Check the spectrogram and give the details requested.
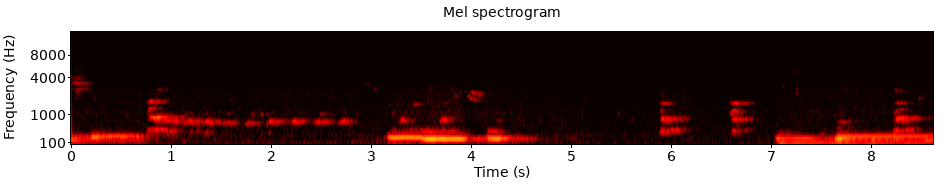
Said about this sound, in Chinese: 然后不知道为什么现在突然有狗在那边叫，破坏了我这首歌柔柔的感觉。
